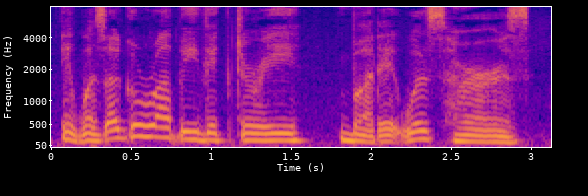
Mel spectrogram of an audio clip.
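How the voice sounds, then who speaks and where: A woman reading dramatized fiction narration in a measured way with deliberate emphasis. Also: low voice, expressive, a little mellow, no echo. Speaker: audiobook narrator.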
